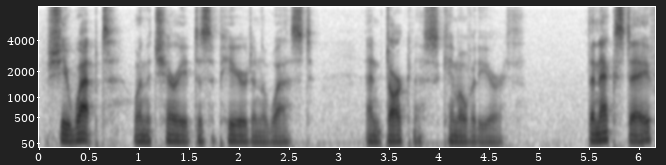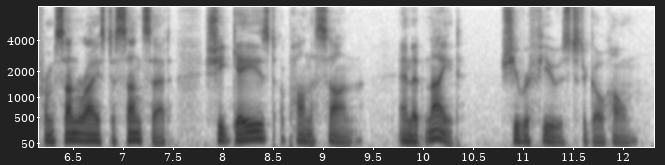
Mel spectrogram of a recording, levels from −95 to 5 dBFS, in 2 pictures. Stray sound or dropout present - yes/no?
no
